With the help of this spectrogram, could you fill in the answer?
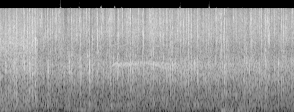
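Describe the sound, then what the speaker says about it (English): Steady audience applause fills the room at the close of a talk on the history of phone phreaking, dense and even throughout with no one speaking. "Give him a warm applause."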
